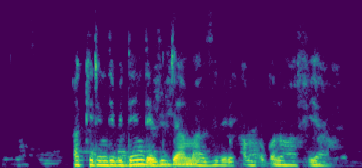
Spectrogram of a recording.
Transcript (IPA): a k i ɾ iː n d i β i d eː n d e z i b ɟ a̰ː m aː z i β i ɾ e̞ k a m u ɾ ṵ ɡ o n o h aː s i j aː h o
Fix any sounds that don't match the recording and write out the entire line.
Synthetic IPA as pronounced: a k i ɾ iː n d i β i d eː n d e z i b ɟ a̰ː m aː z i β i ɾ e̞ k a m u ɾ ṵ ɡ o n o h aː f i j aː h o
